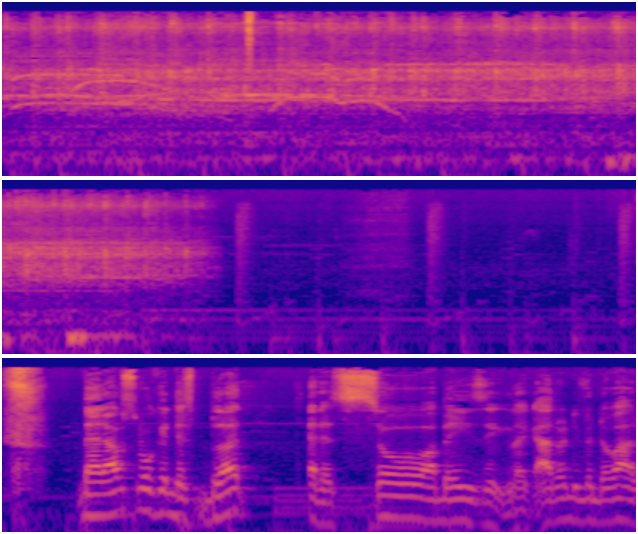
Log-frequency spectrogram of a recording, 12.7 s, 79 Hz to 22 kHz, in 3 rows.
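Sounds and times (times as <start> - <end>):
scattered whoops and shouting voices: 0.0 - 5.6
crowd clapping and cheering: 0.0 - 5.7
speech: 9.0 - 12.6.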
